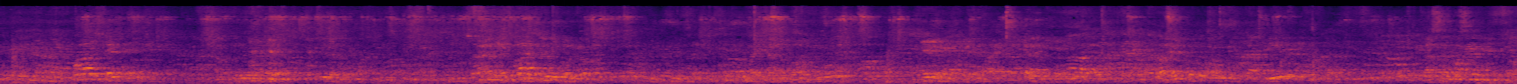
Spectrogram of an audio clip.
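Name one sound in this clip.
Several elderly men and women chat in the background.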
